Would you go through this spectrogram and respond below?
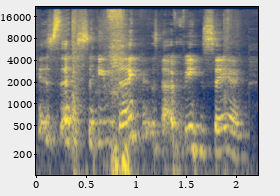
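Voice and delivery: high, slow, laughing "same thing"; exasperated quote through laughter; laughing exasperation. Retold or imitated. Telling viewers about the waitress, laughing exasperation. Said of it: "I was like".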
